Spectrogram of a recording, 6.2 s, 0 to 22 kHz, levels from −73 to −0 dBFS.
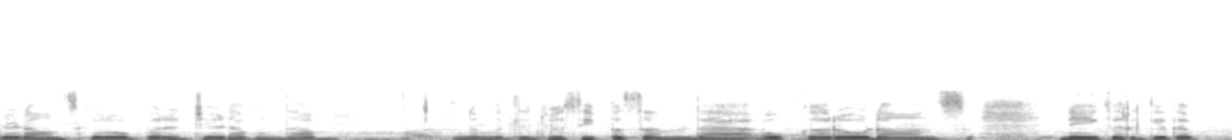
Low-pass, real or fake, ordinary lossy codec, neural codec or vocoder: none; real; none; none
